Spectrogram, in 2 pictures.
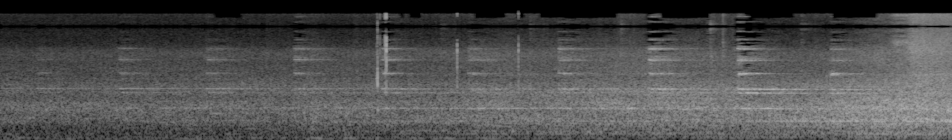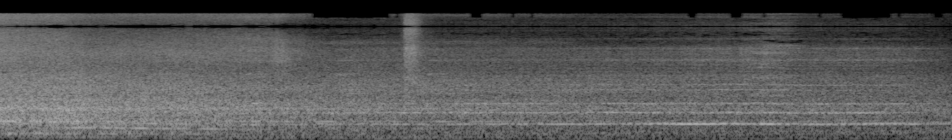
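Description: Amtrak Acela Express train running past on the near track. It grows louder to a peak as the power car goes by about nine or ten seconds in, after an earlier run of regular clicks, then the coaches rush past with a steady tone.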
